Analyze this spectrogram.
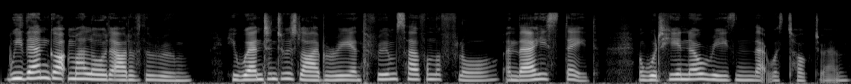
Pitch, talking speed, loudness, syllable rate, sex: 215 Hz, 240 wpm, -19 LUFS, 5.2 syllables/s, female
